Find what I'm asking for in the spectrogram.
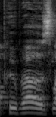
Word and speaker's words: Pupo: In Portuguese, the final O, the final letter O, is a word, in a word, is almost always pronounced like the U in Pupo, giving the correct pronunciation for Miguel's last name the same sound as the word poo-poo in English.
